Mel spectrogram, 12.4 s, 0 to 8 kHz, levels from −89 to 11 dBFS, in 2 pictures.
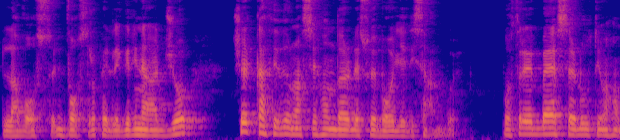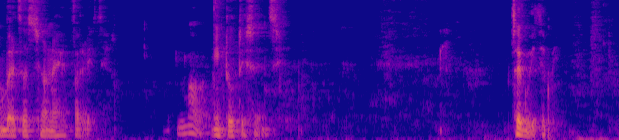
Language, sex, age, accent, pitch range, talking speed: Italian, male, 30-49, native, 115-145 Hz, 120 wpm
